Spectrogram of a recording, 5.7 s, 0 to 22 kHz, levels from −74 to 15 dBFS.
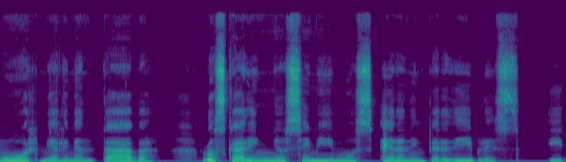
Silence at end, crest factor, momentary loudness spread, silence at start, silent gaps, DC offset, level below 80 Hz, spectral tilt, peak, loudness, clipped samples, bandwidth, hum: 0.05 s; 18 dB; 8 LU; 0 s; none; under 0.1%; -62 dBFS; -5 dB/octave; -6 dBFS; -23 LUFS; under 0.1%; over 20 kHz; none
